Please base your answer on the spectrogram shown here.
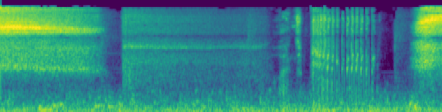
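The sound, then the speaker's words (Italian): A voice imitates a scuba regulator breathing underwater, producing continuous rasping, hissing breath noise with a rough, snorting texture, and talk mixed in. “Che è il rumore dell'erogatore? Quando vai sott'acqua, ah, questo okay. rumore non lo senti? Senti. Ecco, respiri con la bocca.”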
